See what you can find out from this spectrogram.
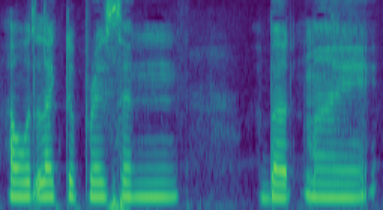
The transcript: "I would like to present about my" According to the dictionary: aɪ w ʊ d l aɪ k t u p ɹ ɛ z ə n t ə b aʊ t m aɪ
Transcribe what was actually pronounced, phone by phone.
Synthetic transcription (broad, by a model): aɪ w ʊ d l aɪ k t u p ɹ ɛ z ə n ə b aʊ t m aɪ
